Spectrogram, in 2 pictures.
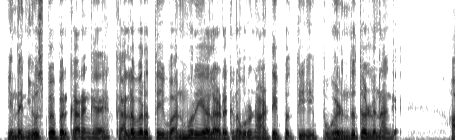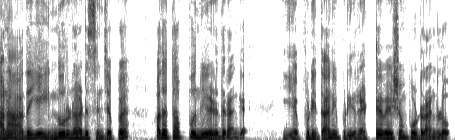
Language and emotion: Tamil, disgusted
